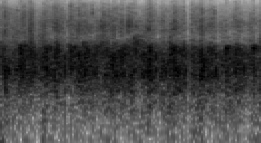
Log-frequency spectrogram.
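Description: Steady, dense applause from a seated audience at a stage event, loud and continuous throughout with no talk over it.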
